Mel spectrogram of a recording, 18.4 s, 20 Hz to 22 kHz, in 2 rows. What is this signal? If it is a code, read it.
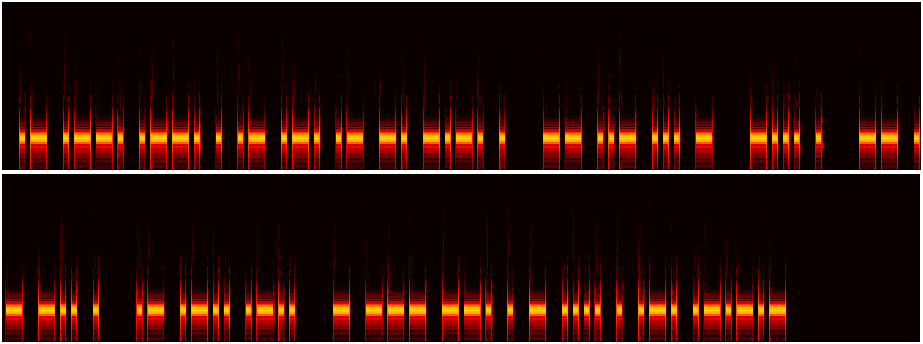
Morse code, heard as a keyed tone, about 22 wpm, 700 Hz. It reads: APPEARANCE MUST BE MADE ALL TOGETHER.
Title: Sentences from Top 1100 Words 22wpm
